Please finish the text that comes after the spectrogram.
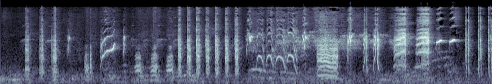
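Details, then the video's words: A male Javan myna calls its companions, meant as a lure. Its lively chatter has rapid clicks, arched harmonic notes, rising whistles and harsh squawks, packed several per second. "Burung Jalak Kebo Jantan Gacor Memanggil Teman Cocok Untuk pancingan jalak Pikatan"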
